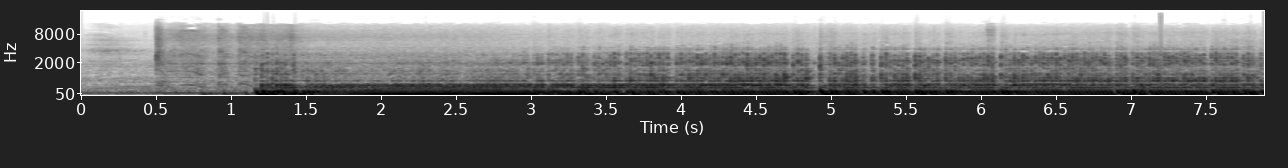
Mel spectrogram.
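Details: Straight-piped 2008 Audi A4 2.0T cold start with a bad fuel injector: the starter catches, then a loud, deep, stumbling, uneven idle, a misfire from the injector.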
